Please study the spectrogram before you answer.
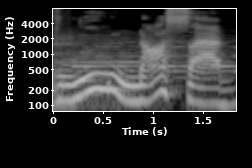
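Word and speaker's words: Lughnasadh: It's pronounced Lunasa. There's a whole ton of bunch of letters in there for Lunasa.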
